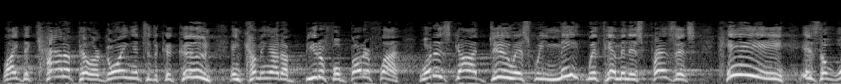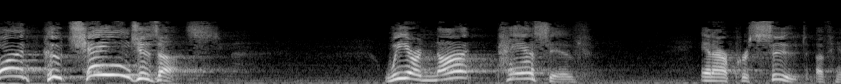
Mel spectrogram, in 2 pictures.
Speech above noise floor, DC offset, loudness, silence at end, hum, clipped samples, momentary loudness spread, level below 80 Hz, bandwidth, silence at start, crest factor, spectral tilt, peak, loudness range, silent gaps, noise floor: 31 dB; under 0.1%; -12 LUFS; 0 s; none; under 0.1%; 10 LU; -44 dBFS; 8 kHz; 0.05 s; 12 dB; -5.5 dB/octave; 0 dBFS; 6 LU; none; -43 dBFS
